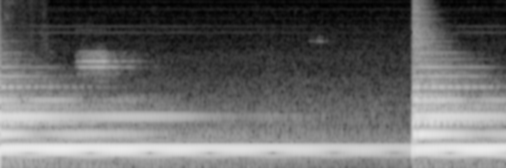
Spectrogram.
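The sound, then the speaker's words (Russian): A large church bell, rung by a bell-ringer, hums with a long, slowly fading resonance, then is struck again with a bright clang near the end, ringing out loud with no voices. “А звонарь, он должен, зная качество каждого колокола, сделать, чтобы было благозвучно.”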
